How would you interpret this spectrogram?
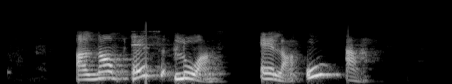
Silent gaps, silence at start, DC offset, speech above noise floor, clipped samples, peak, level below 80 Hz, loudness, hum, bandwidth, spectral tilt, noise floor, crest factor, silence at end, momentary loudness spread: none; 0.75 s; under 0.1%; 58 dB; under 0.1%; -2 dBFS; -58 dBFS; -17 LUFS; none; 5 kHz; -7.5 dB/octave; -74 dBFS; 16 dB; 0.85 s; 10 LU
